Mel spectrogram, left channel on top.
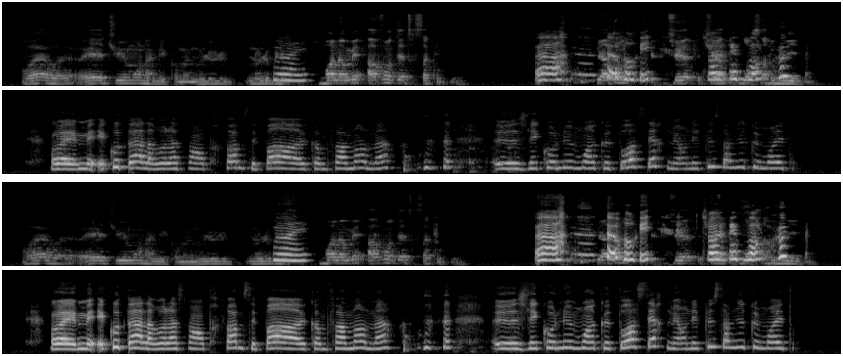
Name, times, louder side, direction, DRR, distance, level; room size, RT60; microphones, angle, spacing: voice 1, 0.2-2.9 3.2-4.6 5.9-6.3 6.7-8.0 12.9-13.5, left 3 dB, 90° left, 0.7 m, -37 dB
voice 2, 2.7-3.1 5.3-6.5 7.1-7.9 8.7-12.3 12.6-16.3, right 5 dB, 45° right, 0.4 m, -25 dB
3.1 x 2.1 x 2.6 m
head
